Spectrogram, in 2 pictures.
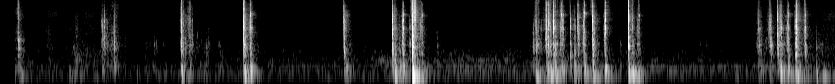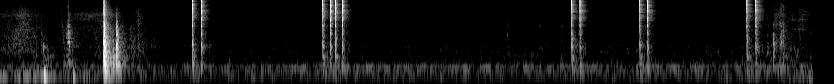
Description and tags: Keyboard and Mouse Sounds
buttons, click, clicking, clicks, computer, device, game, hacking, Keyboard, Mouse, pc, sfx, sound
